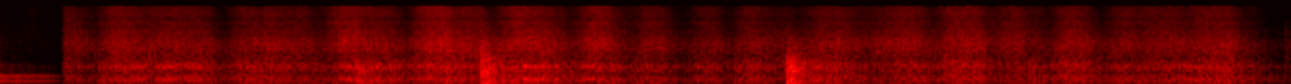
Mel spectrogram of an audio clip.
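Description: Repeated rasping strokes of a hand tool scraping and rubbing along wet sand-cement mortar at the tiled wall edge, with one sharp knock about four seconds in.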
